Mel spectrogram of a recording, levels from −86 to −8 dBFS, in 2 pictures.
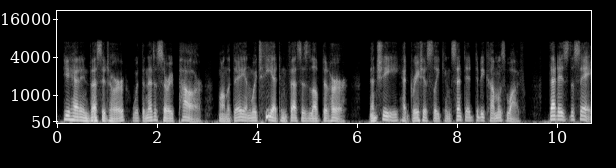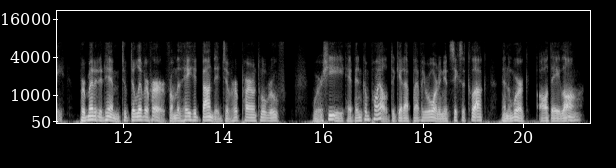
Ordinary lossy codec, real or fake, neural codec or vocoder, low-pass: Opus, 24 kbps; fake; codec, 16 kHz in and 24 kHz out, 0.4 kbps, LongCat-Audio-Codec, fine tuned four codebook decoder; 7.2 kHz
